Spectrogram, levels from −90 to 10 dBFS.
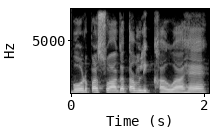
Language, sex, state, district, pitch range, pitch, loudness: Hindi, male, Uttar Pradesh, Shamli, 155-175 Hz, 170 Hz, -14 LUFS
